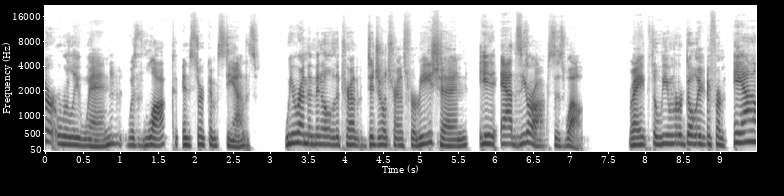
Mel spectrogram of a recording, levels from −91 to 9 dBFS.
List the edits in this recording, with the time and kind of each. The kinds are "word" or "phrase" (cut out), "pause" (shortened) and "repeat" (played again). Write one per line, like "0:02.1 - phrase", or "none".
0:05.7 - pause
